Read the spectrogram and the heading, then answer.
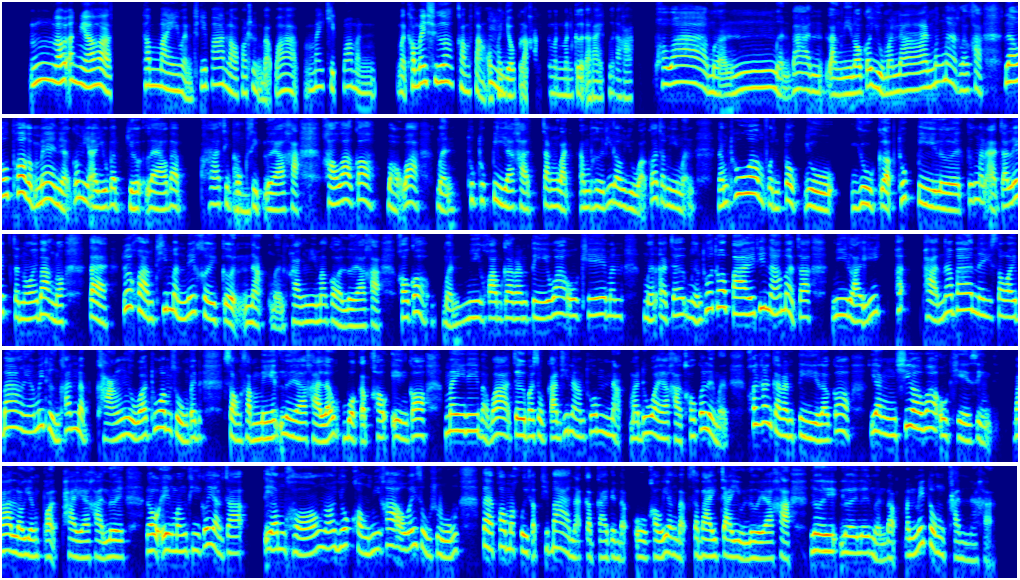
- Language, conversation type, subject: Thai, advice, ฉันควรจัดการเหตุการณ์ฉุกเฉินในครอบครัวอย่างไรเมื่อยังไม่แน่ใจและต้องรับมือกับความไม่แน่นอน?
- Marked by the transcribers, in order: other background noise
